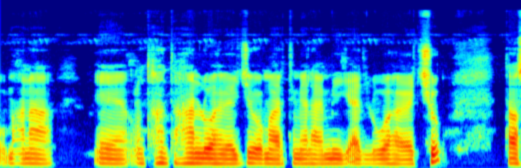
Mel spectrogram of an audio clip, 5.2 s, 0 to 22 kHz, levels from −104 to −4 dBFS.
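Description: No technical faults can be heard in the speech recording; the signal stays steady and intact throughout.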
